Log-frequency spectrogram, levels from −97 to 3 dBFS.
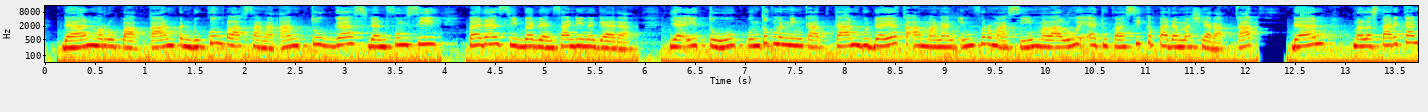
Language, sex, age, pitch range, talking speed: Indonesian, female, 10-29, 240-295 Hz, 105 wpm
